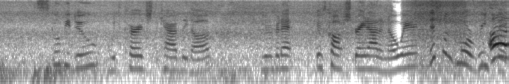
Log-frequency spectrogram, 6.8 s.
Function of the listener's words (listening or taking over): taking over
